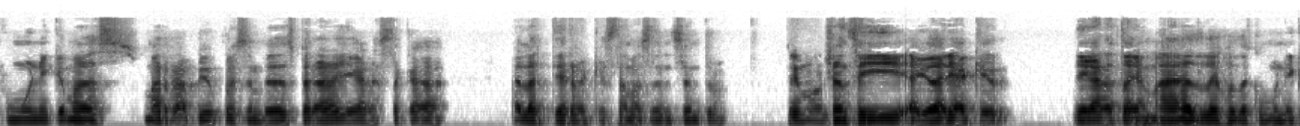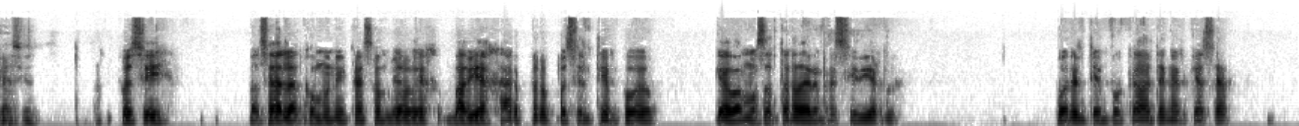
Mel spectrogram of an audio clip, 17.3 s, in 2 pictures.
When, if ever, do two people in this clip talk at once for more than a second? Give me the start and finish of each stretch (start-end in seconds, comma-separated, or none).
none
